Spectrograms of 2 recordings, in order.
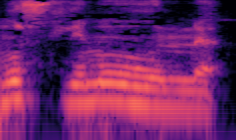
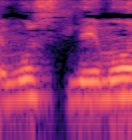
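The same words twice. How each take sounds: First: مسلمون drawn out slowly, long -uun; soft, slow muslimuun, stretching the final vowel in مسلمون; plural nun ending. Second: مسلم said as muslimun, short final -un; singular tanween ending. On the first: Teacher showing the plural nun, مسلمون with long soft -uun. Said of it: "وأضع النون في جمع المذكر السالم". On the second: Teacher giving students the singular مسلم, short -un ending. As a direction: end مسلم on a short nunated -un. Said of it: "أحذف التنوين الذي في المفرد". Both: Shown as a demonstration.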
